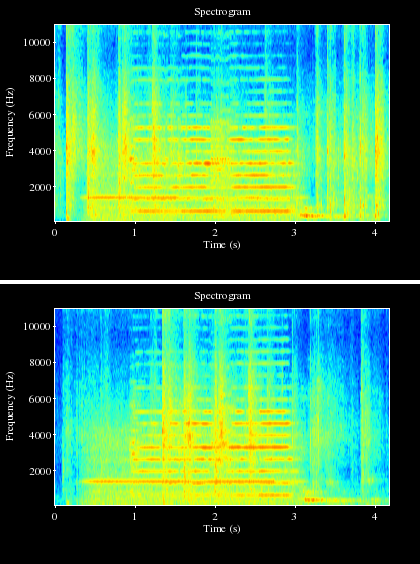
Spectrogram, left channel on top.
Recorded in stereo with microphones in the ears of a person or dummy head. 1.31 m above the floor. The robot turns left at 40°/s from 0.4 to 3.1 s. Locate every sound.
0.9 s a violin: 35° left, 1.6 m; by 2.9 s 45° right, 1.6 m
3.0 s a man speaking: 80° right, 3.5 m; by 4.1 s 85° right, 3.5 m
